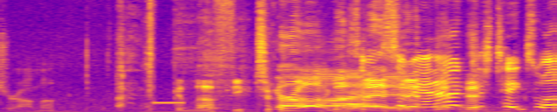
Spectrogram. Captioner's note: beep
